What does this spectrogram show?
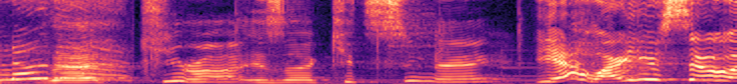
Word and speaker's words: kitsune: I did not know that Kira is a kitsune. Yeah, why are you so unsure? She is definitely a I just want to kitsune. make sure I just want to make sure I pronounced it correctly.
